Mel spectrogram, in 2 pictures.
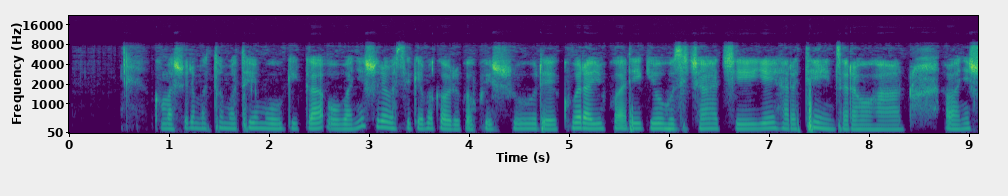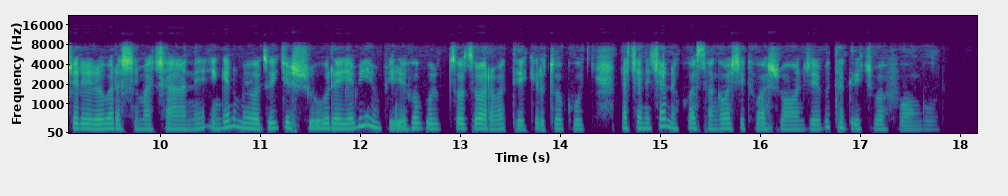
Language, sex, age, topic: Rundi, female, 25-35, education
